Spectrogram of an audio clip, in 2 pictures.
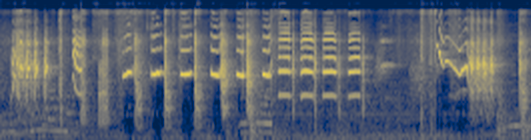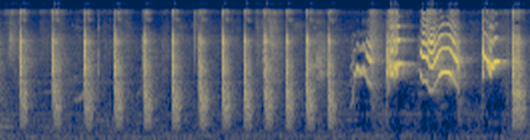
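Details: Starling lure song with varied fill-in material: high whistled and buzzy notes, a run of rapid repeated harmonic chirps, a long series of sharp clicks at about three and a half per second, then looping whistled phrases.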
